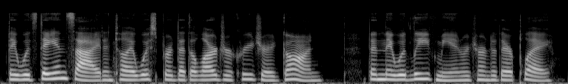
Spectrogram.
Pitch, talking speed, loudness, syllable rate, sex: 210 Hz, 245 wpm, -19 LUFS, 6.7 syllables/s, female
